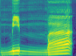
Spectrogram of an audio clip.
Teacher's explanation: yaitu apabila pengaruhnya menyeluruh seperti pada Min ditambah maag menjadi mimma dimana konsonan n melebur menjadi m dalam bahasa Arab asimilasi ini disebut dengan Idgham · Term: asimilasi komplit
